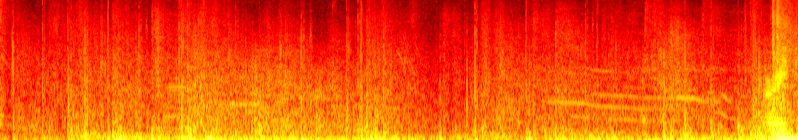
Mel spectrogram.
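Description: Musket volleys crackle continuously in a Civil War battle in Ultimate General Gettysburg, a dense rolling rattle of massed gunfire with booming bursts throughout and a louder crash near the end.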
